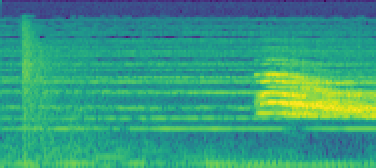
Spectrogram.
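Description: Background music, then near the end a loud, high creature shriek that slowly falls in pitch, a pterodactyl-style screech effect for a robot pterosaur.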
